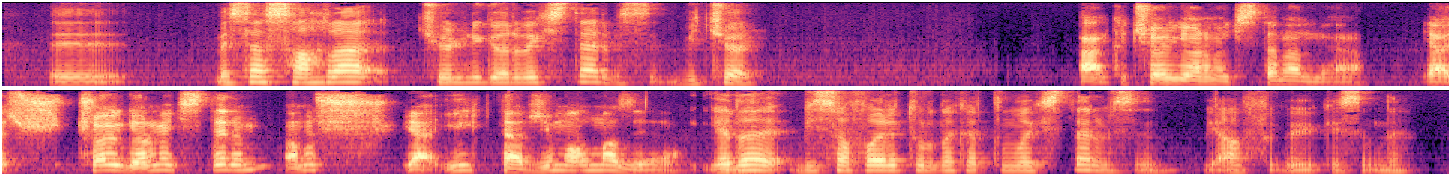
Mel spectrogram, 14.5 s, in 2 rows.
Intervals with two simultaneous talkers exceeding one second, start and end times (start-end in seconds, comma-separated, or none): none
